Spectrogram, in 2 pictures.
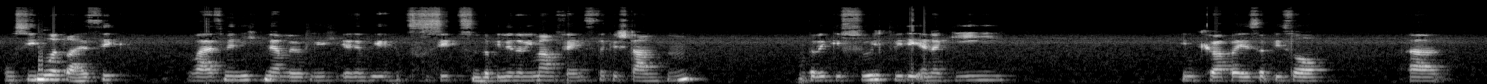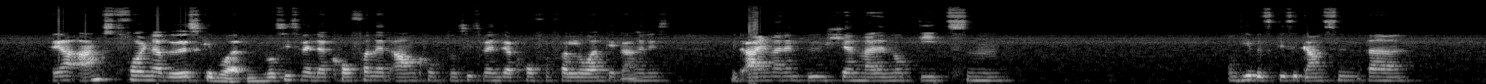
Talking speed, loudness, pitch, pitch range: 130 wpm, -15 LUFS, 185 Hz, 175-195 Hz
